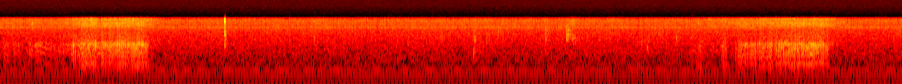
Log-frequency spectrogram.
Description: Our Shi-Tzu/Lhasa Apso cross Chewy fell asleep and is snoring his head off!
